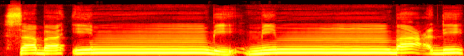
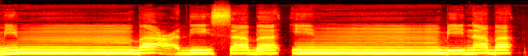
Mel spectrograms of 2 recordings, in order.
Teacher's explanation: মিম থেকে বাতে আমরা শিফট করে চলে গেলাম, মাখরাজকে নতুন করে আমরা প্রস্তুত করিনি। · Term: মিমকে ইখফা করা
